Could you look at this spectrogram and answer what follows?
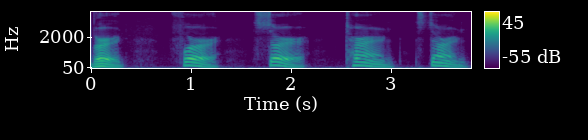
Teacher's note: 이 R 사운드는요, R 사운드, 즉 R 색채, R 컬러가 있는 모음이에요.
